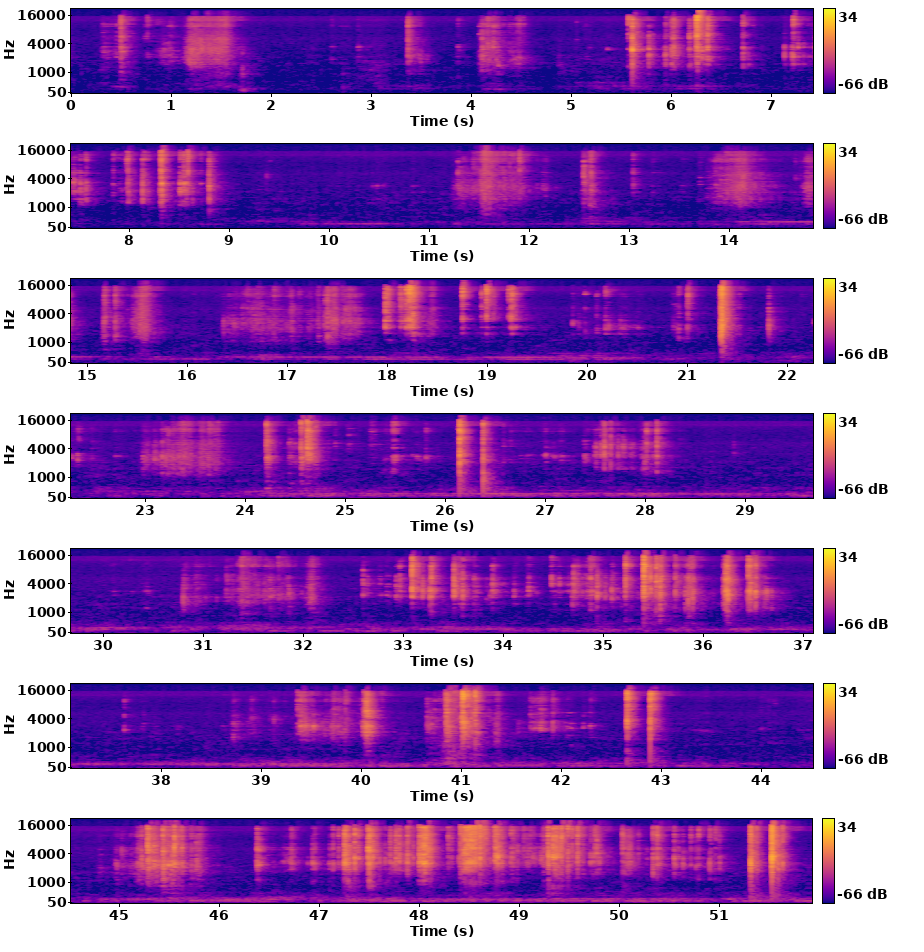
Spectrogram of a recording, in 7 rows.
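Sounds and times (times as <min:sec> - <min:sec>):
plastic toys clicking: 0:05.2 - 0:09.1, 0:30.8 - 0:36.9, 0:38.8 - 0:43.1, 0:45.0 - 0:51.9.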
